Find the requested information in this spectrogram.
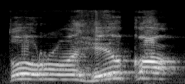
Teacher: Dia qalqalah dia kuat dia berbeza dengan bajim dal. Dia huruf ta dan huruf qaf yang bunyi detakan yang kuat.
